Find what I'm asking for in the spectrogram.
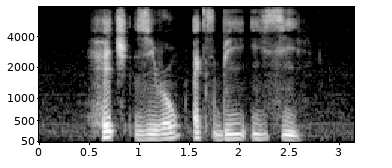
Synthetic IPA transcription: het͡ʃziɹoɛksbiisi

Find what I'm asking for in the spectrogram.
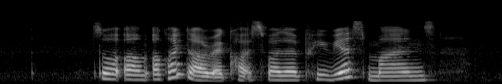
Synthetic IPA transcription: soʔʌ̃məkʰɔdĩŋtuaəɹɛkʰɔdsfɔdəpʰɹiviəsmãns

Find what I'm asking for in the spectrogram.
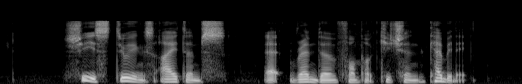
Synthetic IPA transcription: ʃiːstilĩŋsa̰ɪtʰə̃ms | ʔɛ̰t̚ɹɛ̃mdə̃mfɹɔ̃mhəkʰit͡ʃə̃nkʰɛbinḛt̚

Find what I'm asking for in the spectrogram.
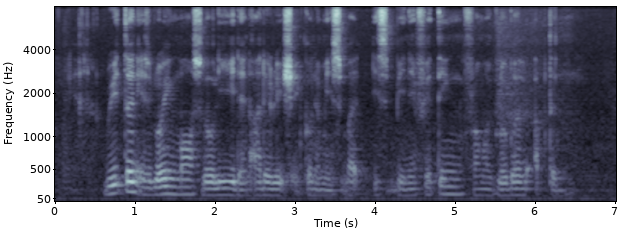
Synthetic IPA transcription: ɹitə̃nisɡɹoɪ̃ŋmɔslolidɛ̃na̰dəɹit͡ʃɛ̰kɔnɔmisbatisbɛnifitĩŋfɹɔ̃məɡlobəla̰p̚tʰə̃n

